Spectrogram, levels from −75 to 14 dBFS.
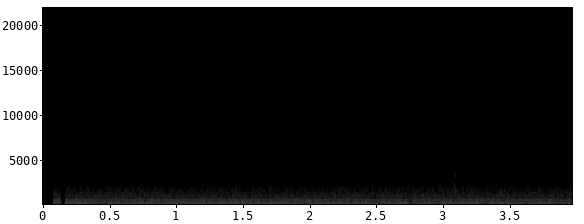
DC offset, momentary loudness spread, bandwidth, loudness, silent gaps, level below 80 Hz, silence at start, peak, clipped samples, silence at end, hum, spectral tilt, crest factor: under 0.1%; 1 LU; 10 kHz; -59 LUFS; none; under -90 dBFS; 0.05 s; -46 dBFS; under 0.1%; 0 s; none; -6 dB/octave; 12 dB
